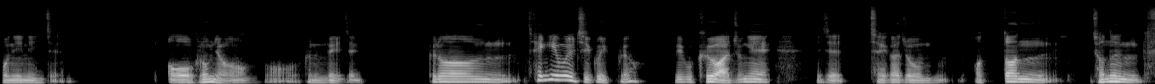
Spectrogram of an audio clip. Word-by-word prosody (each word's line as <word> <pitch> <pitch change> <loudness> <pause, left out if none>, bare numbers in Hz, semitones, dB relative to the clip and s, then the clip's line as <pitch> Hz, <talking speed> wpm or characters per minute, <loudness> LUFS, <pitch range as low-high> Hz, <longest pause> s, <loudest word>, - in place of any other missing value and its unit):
본인이 100 -1 0
인제 85 -2 -9 1.1
어 105 -1 +4
그럼요. 95 -4 -1
어 140 +1 -12
그런데 95 -6 -4
이제 90 +3 -7 0.7
그런 125 -3 +2 0.2
책임을 205 -2 +3
지고 110 -7 -2
있고요. 135 +8 -5 0.3
그리고 115 0 -4
그 130 +4 +3
와중에 115 +3 +4 0.5
이제 - - -4 0.3
제가 105 0 -2
좀 95 -2 -3 0.3
어떤 125 -5 +2 0.4
저는 115 -4 +3
110 Hz, 215 characters per minute, -21 LUFS, 100-125 Hz, 1.1 s, 어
